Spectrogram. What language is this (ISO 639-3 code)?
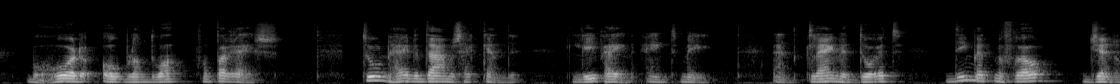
nld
